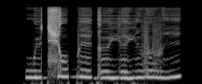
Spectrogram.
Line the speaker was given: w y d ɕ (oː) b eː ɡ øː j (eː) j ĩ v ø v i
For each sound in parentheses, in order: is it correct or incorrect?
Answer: correct, incorrect

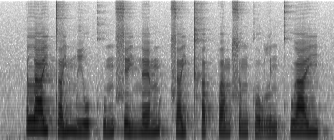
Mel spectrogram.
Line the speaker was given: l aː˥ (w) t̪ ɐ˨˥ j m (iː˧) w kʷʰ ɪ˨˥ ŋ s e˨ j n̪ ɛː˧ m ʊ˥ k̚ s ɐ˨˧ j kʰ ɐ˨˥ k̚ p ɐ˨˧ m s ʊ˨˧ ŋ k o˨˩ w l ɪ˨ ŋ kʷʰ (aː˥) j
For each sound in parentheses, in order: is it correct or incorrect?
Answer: incorrect, incorrect, incorrect

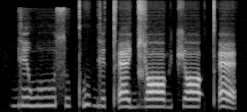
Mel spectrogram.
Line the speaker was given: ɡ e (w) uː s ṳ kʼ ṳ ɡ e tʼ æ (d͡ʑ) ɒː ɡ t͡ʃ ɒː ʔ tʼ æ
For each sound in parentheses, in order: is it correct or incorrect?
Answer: correct, correct

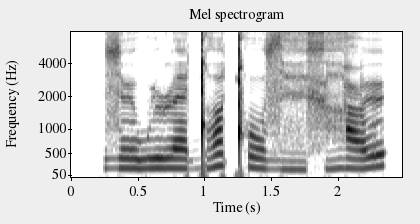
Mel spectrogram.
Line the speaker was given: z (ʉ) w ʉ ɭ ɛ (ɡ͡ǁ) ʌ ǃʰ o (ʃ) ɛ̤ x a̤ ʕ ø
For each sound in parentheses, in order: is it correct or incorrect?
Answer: incorrect, incorrect, incorrect

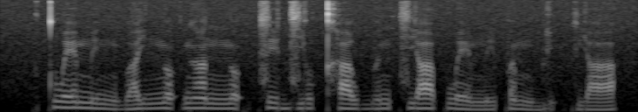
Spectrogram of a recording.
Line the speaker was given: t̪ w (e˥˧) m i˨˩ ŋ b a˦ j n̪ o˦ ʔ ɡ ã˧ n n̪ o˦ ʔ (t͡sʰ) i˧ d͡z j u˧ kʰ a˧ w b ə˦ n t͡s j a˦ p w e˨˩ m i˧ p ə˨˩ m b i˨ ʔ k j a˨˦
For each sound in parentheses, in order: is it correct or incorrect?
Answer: correct, incorrect

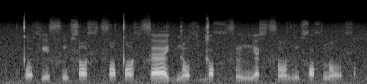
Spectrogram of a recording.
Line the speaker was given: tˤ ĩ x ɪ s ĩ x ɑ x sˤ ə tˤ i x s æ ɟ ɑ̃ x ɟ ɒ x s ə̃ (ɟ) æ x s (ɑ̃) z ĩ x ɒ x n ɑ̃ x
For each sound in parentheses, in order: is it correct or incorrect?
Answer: incorrect, correct

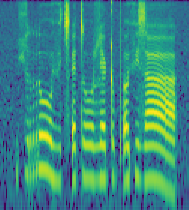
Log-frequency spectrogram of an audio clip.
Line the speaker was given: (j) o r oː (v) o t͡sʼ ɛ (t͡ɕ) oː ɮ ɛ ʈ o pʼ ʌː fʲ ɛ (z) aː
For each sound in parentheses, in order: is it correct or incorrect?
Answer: incorrect, incorrect, incorrect, correct

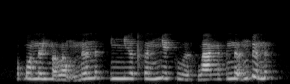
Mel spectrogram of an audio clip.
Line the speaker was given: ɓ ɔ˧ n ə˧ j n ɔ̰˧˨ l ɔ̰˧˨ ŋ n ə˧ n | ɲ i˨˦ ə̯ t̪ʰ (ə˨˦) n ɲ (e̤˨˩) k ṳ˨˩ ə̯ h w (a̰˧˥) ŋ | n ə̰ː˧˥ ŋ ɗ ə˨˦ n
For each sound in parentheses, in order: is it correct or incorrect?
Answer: correct, incorrect, incorrect

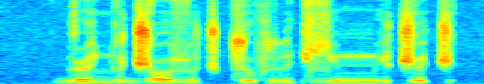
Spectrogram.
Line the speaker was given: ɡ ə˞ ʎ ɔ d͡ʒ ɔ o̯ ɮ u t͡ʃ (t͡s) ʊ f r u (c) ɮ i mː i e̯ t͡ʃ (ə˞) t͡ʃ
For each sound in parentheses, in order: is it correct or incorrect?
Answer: correct, correct, incorrect

